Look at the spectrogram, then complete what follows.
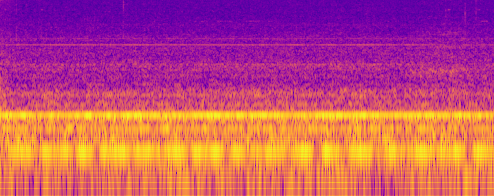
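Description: A steady low electrical hum with a faint hiss, unchanging throughout.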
